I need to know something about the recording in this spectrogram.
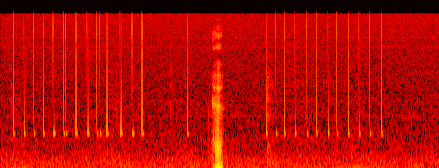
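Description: Short soft clicks tick quickly, one after another, as a menu selection moves.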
